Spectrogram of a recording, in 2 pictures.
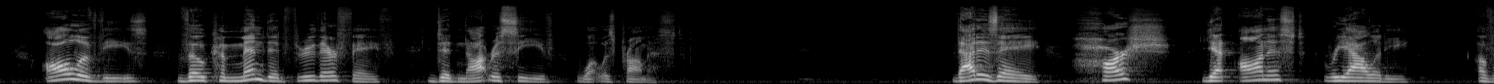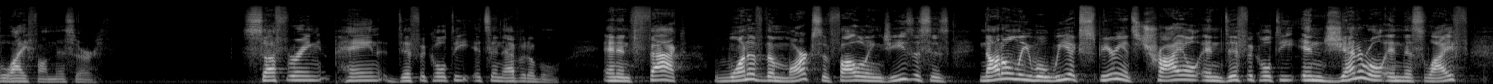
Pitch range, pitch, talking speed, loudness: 130-190 Hz, 165 Hz, 110 wpm, -23 LUFS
